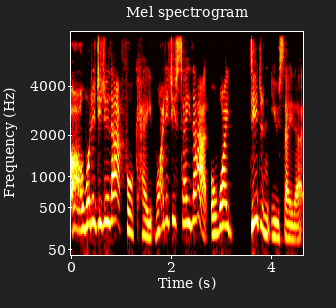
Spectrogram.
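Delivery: self-critical, critical tone. Speaker illustrates how people talk to themselves after a situation, critical self-talk voice. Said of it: "talking to yourself in a critical voice".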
